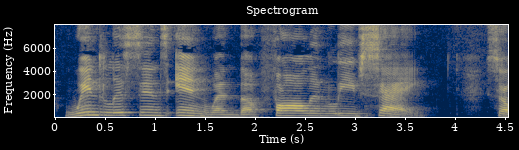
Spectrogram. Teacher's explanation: what is this meter I'm gonna say it is dactylic tetrameter dactylic being stressed unstressed unstressed · we have one two three four stressed beats so that makes this tetrameter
